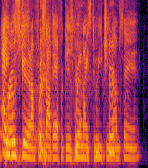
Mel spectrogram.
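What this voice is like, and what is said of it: Put-on South African twang accent. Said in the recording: “You have an accent. You have a twang ... when you talk like Fat Dick, you do.”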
